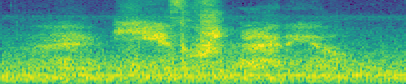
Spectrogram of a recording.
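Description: Faint, breathy whispered voice sounds from a woman, with no full-voiced speech.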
